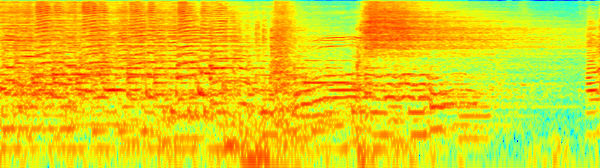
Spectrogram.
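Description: Music with a singing voice, steady at first and then fading out near the end.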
